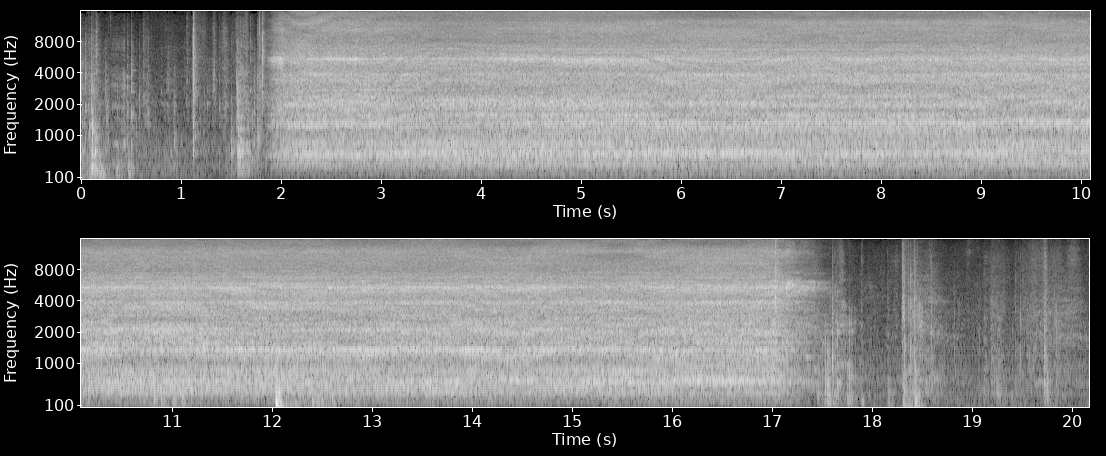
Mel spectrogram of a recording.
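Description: A hair dryer blows steadily over fresh watercolor paint on paper, a loud continuous whooshing hum that switches on after a couple of seconds and cuts off near the end, with faint handling noises around it.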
